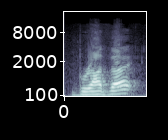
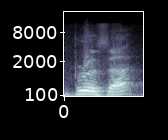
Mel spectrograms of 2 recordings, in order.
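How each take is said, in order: First: It is said in a southern English accent. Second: It is said in a northern English accent. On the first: "in the south of England" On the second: "in the north"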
